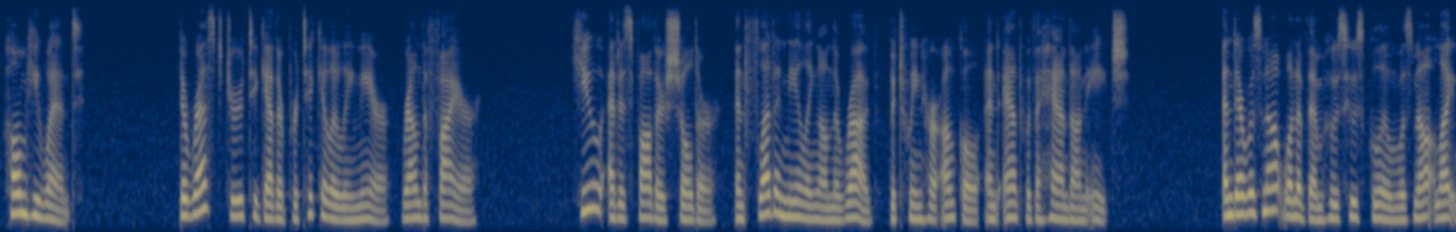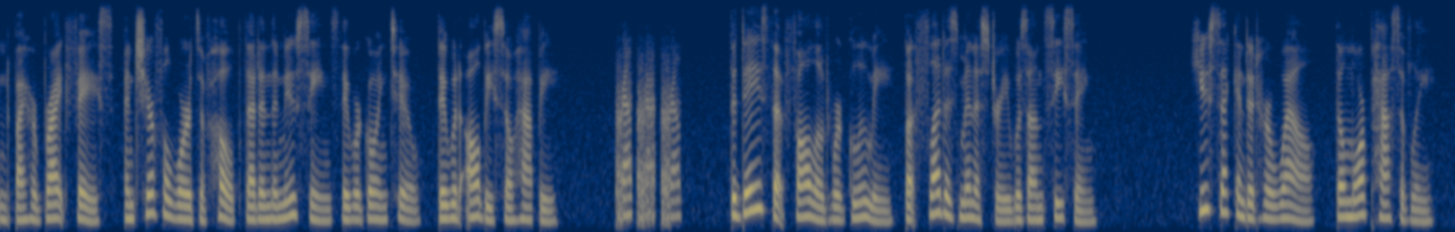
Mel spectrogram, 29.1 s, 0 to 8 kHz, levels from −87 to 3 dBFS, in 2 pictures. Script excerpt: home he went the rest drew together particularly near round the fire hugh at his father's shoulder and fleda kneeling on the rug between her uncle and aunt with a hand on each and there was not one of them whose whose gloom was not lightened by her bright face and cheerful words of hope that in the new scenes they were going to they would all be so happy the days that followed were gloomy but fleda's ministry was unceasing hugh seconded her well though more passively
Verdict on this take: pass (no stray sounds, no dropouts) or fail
fail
